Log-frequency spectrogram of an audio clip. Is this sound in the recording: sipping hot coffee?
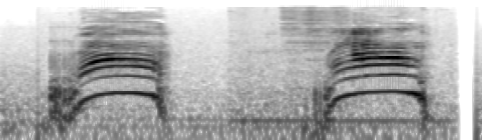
no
